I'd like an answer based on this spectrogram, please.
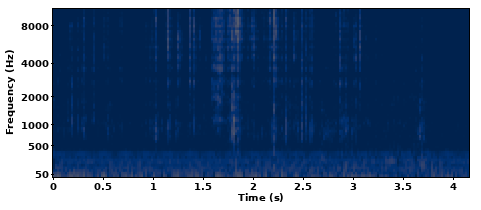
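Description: Shiny plastic wrapper of a Select football card pack crinkling and tearing as it is pulled open, in a few quick bursts about two seconds in, then a single light click near the end.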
